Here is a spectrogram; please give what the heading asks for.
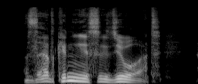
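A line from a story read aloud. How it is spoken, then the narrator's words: Irritated bark. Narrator (Russian): раздраженно рявкнул тот в ответ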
